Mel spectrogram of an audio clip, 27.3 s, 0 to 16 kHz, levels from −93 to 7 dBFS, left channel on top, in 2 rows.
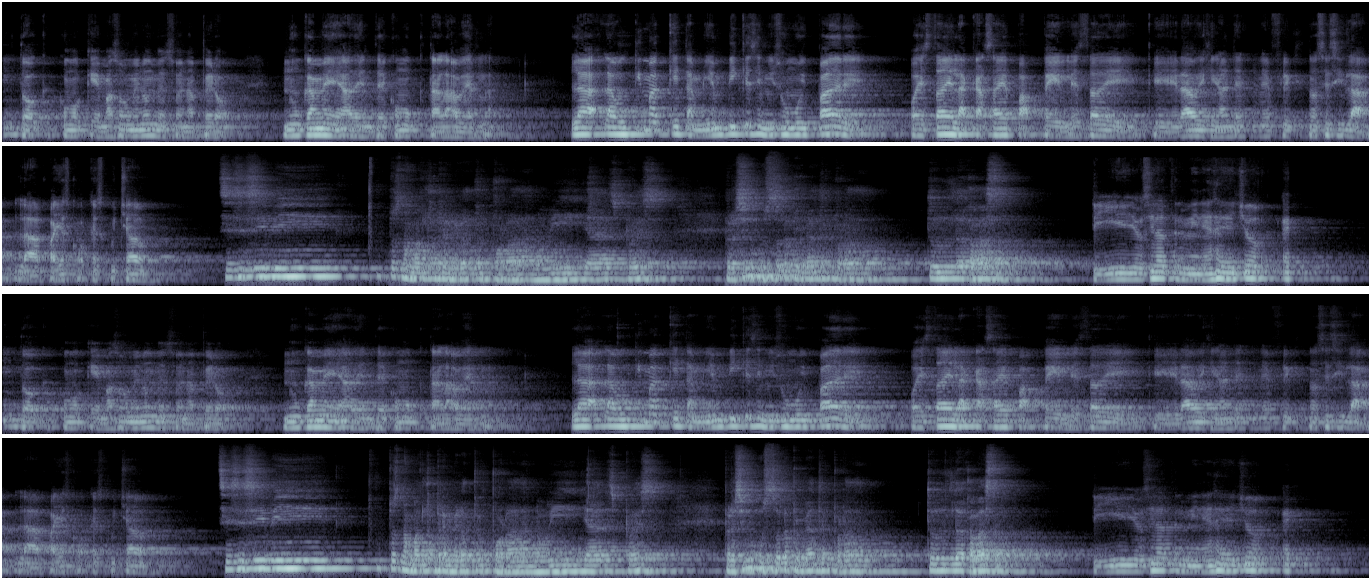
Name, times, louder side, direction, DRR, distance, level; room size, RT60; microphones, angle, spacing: voice 1, 0.0-2.3 2.8-5.0 5.7-8.7 9.1-15.2 24.6-26.5, left 3 dB, 30° left, 9 dB, 0.3 m, -28 dB
voice 2, 15.8-17.0 17.4-22.4 22.9-23.7, right 1 dB, 75° right, 0 dB, 0.7 m, -25 dB
9.9 x 5.4 x 3.9 m, 2.2 s
head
